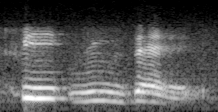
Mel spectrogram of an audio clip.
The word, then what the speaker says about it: Firoze: I always get all kinds of different pronunciation. It's Firoze.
